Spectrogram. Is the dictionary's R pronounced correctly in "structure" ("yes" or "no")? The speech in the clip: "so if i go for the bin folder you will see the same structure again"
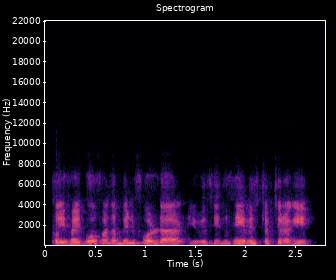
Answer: yes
